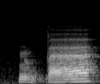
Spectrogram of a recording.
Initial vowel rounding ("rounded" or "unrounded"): rounded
